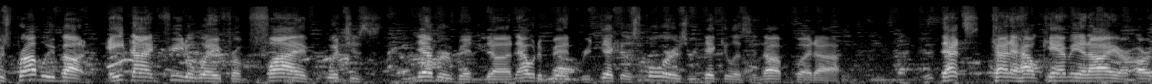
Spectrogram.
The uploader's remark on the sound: live from T-Mobile Park in Seattle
